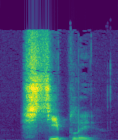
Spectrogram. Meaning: humble
- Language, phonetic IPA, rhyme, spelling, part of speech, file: Belarusian, [ˈsʲt͡sʲipɫɨ], -ipɫɨ, сціплы, adjective, Be-сціплы.ogg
